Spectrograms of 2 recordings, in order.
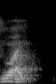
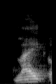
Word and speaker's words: Licht: How do you pronounce his last name? L-I-C-H-T? – I believe it's Light. – Light, okay.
